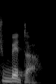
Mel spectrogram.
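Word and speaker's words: beta: What is এইচ বেটা? উচ্চারণটা বিটা না, বেটা।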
